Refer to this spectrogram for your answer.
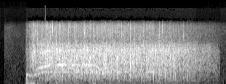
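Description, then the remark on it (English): Loud, sustained applause from an audience starts abruptly and continues steadily for several seconds as a dense wash of many hands clapping, then cuts off. “It's so delayed, like, I turn away, and you guys are still clapping.”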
